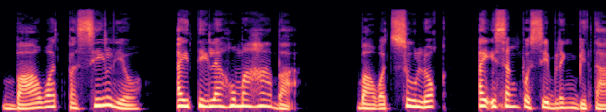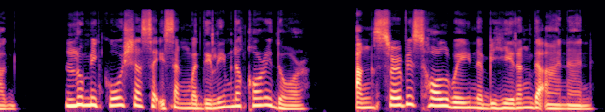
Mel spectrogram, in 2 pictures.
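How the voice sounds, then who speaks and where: A woman's voice: fairly low pitch, big pitch swings, unhurried, dark tone, no echo, clean studio sound. A woman with a Filipino accent reading a scripted story as a dramatic narrator.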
